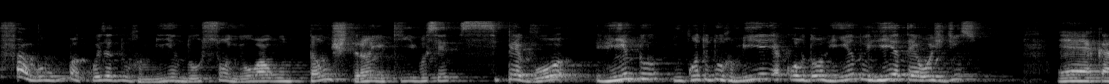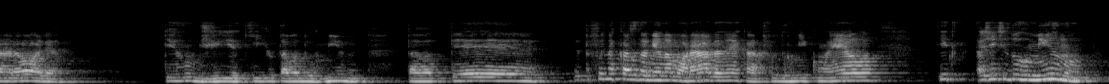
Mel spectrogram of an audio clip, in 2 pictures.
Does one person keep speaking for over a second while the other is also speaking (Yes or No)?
No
